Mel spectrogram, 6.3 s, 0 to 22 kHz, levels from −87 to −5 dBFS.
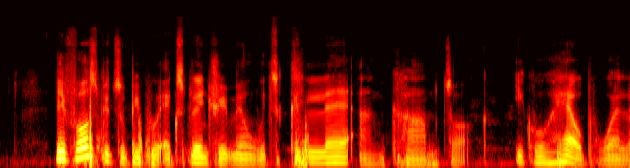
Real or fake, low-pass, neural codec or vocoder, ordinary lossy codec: real; 14.4 kHz; none; Opus, 24 kbps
